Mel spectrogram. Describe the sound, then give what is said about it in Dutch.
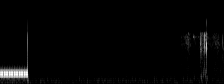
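Telephone dialling tones as a number is dialled: a loud, steady electronic beep opens, then a near-silent pause, then a rougher burst of tone returns near the end. “We gaan nu bellen met... De pa van Stef Ekel dus. Nou, daar gaan we.”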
